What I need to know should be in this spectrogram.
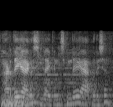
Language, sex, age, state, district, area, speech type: Nepali, male, 18-30, West Bengal, Darjeeling, rural, spontaneous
